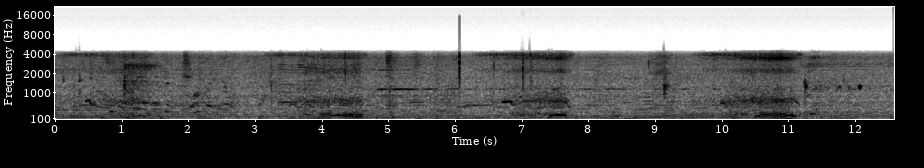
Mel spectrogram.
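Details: Rough, rattling snores at about 19 a minute, somewhat irregular, over steady background music and room noise; snoring.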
